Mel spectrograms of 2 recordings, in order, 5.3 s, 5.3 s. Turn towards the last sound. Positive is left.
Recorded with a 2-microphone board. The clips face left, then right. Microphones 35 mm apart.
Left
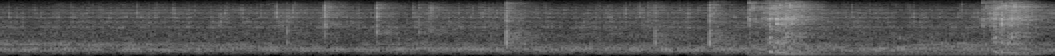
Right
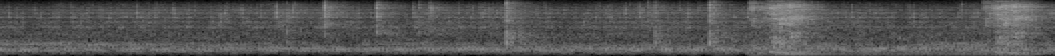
turn(degrees=75)  # may be behind; listen again after turning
